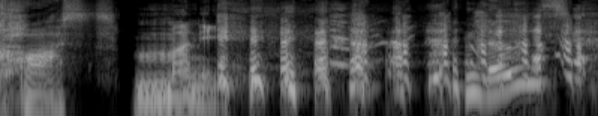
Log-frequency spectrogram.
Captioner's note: all laugh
